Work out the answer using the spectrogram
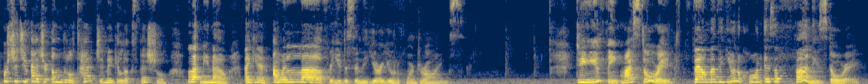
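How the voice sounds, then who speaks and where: A woman's voice: high-pitched, expressive, a little slow, fairly bright tone. A woman voicing a sweet, folksy little female pony, telling her story dramatically and earnestly to children. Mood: friendly, chatty.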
